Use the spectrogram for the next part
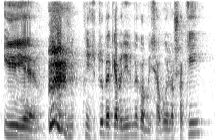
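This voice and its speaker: An older man from Spain, a guest in an interview, telling stories from his childhood in an unhurried, hesitant way with many fillers. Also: a little high, fairly bright tone. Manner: rambling, hesitant storytelling. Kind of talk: casual interview.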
